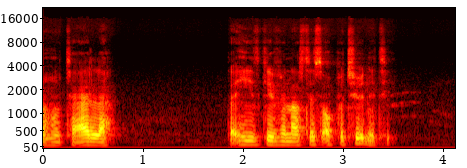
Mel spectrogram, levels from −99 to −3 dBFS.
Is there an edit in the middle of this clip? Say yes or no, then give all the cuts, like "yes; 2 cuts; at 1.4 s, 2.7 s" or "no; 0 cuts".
no; 0 cuts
